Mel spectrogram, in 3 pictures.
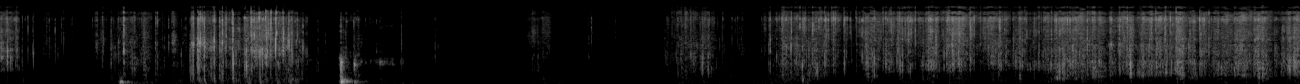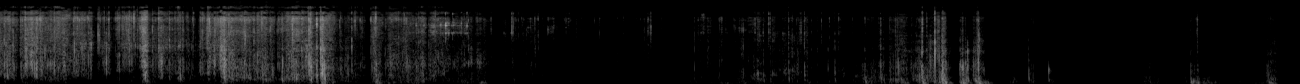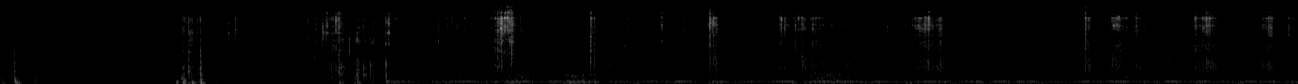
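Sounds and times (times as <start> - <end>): plastic packaging crinkling: 0.0 - 3.6, 6.6 - 19.0.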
